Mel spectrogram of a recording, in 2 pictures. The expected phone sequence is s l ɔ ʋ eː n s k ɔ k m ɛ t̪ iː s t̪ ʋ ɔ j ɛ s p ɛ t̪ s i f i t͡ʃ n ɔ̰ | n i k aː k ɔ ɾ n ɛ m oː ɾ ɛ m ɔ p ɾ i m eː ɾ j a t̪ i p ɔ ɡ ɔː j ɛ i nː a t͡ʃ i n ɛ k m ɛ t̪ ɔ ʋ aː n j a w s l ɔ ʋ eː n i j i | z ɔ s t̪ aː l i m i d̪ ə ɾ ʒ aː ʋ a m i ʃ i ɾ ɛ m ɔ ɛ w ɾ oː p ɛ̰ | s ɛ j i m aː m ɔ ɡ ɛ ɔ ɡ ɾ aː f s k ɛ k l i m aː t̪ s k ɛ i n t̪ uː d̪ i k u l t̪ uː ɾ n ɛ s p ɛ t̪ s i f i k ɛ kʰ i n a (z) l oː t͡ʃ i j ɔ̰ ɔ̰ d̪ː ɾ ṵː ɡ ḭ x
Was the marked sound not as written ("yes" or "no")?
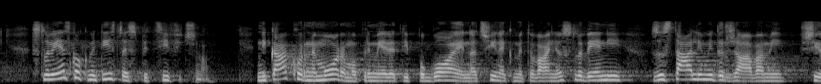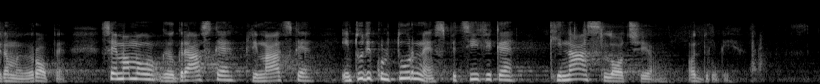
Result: yes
